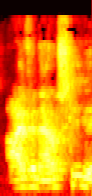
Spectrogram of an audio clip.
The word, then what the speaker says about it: Ivanowski: It's Ivanowski, NBA. This is my last name. And then NBA, I'll spell that real quick. I-V-A-N-O-W-S-K-I, NBA.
